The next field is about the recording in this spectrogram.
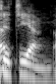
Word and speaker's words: Zhejiang: Zhejiang, okay.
